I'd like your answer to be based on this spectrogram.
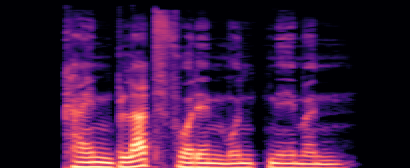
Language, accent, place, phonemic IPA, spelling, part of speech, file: German, Germany, Berlin, /kaɪ̯n ˈblat foːɐ̯ den ˈmʊnt ˈneːmən/, kein Blatt vor den Mund nehmen, verb, De-kein Blatt vor den Mund nehmen.ogg
- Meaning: to be outspoken; not to mince words; to call a spade a spade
